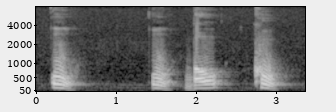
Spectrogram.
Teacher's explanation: Here you're going to say ou, really tight circle.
